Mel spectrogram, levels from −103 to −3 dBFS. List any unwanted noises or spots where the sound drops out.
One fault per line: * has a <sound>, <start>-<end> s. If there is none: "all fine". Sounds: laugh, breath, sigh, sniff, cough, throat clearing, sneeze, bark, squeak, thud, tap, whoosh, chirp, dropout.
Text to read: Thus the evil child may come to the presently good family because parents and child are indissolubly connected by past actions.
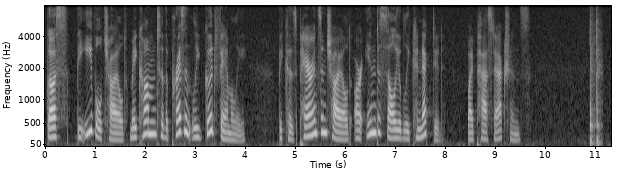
* has a tap, 10.9-11.2 s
